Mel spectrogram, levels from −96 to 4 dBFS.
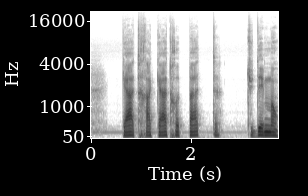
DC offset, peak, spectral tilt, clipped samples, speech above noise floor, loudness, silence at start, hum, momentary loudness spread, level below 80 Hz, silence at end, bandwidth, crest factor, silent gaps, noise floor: under 0.1%; -2 dBFS; -7.5 dB/octave; under 0.1%; 43 dB; -22 LUFS; 0.65 s; none; 15 LU; -46 dBFS; 0 s; 14 kHz; 20 dB; none; -61 dBFS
